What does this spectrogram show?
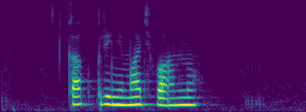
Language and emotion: Russian, neutral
